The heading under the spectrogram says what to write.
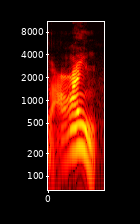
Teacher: এটি হচ্ছে হলকের মাঝখান থেকে উচ্চারণ করতে হয় চাপ দিয়ে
